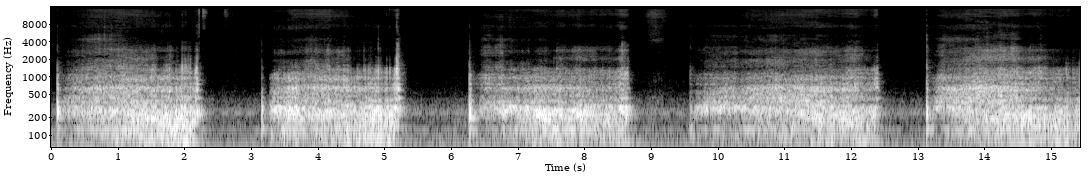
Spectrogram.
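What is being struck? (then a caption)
Plastic fork on corrugated cardboard. A hand-held dark plastic fork scratches its tines across a flat, solid sheet of brown corrugated cardboard. Five continuous, rough rasping passes are separated by brief silent pauses, with a dry, grainy texture concentrated in the low and middle range.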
